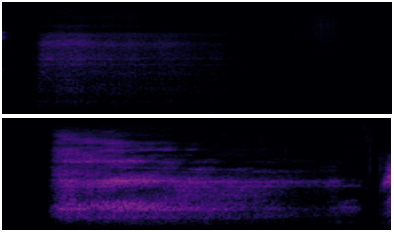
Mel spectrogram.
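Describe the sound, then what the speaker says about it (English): Long, slow nasal breathing during a flowing yoga practice: a soft extended inhale, a pause, then a louder, rushing breath through the nose, close and alone with no talk. "taking nice long inhales and exhales through our nose"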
